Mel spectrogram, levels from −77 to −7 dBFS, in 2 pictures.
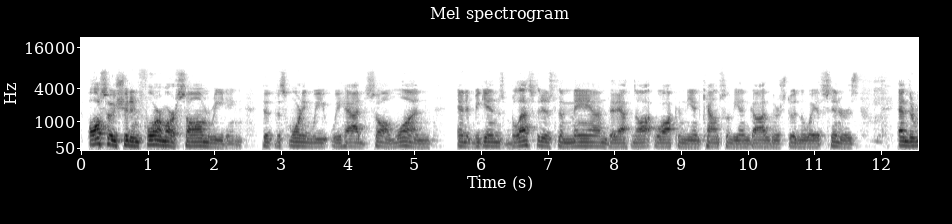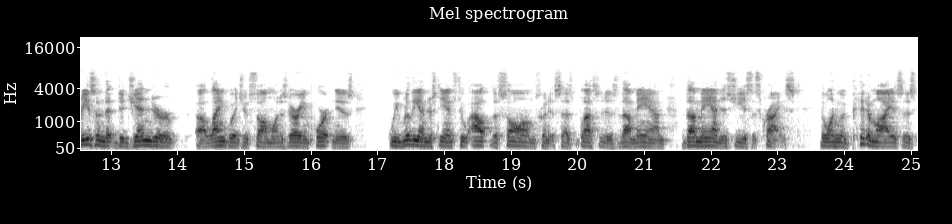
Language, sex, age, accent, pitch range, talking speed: English, male, 50-69, American, 90-110 Hz, 180 wpm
